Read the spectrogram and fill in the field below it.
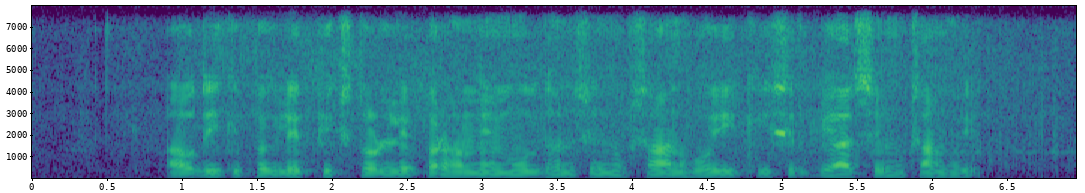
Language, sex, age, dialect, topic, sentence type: Bhojpuri, male, 41-45, Western, banking, question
